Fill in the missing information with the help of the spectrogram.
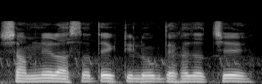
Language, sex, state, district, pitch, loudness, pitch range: Bengali, male, West Bengal, Cooch Behar, 135 Hz, -16 LUFS, 135-145 Hz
